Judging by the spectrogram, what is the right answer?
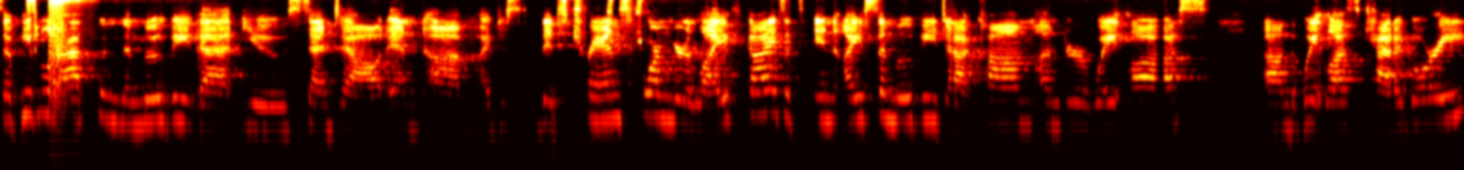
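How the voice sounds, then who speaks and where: A woman talks at a fairly slow pace with hardly any pauses. Her pitch is medium, with ordinary variation. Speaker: host of a live online business call. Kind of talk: interview on a live video call. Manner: soft-spoken.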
